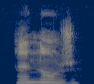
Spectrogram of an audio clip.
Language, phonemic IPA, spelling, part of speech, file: French, /ɑ̃ʒ/, ange, noun, Fr-ange.ogg
- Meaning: angel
